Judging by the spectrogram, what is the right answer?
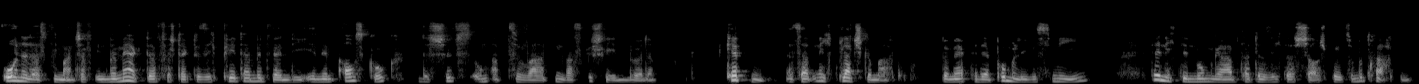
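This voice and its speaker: Husky male storyteller, lo-fi. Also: medium pitch, moderate pace, darkish tone, dry recording. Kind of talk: scripted narration of a children's story. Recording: dull lo-fi recording.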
